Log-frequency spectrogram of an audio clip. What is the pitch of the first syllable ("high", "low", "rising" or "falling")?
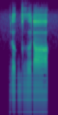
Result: low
